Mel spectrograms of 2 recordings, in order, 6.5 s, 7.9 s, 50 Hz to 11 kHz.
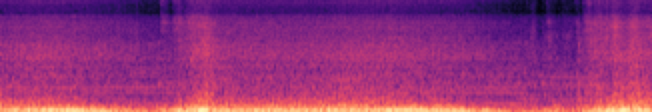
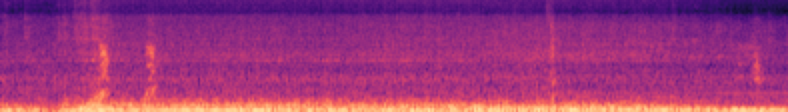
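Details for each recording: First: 1966 Mustang with a Holley 650 double-pumper carb, in neutral: the V8 rumble surges with each throttle pump and dies once off the gas. The idle screw doesn't help; fixed by adjusting the carb's transfer slot. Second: 1966 Mustang, Holley 650 double pumper carb, cold and a little cold-blooded, after the transfer slot adjustment: a low, steady idle rumble holds evenly with no stumbling or dying, where before it would not idle without gas; brief dog bark early on.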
